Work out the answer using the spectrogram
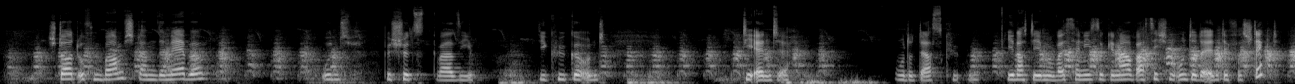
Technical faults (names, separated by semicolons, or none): input switched to a poorer device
